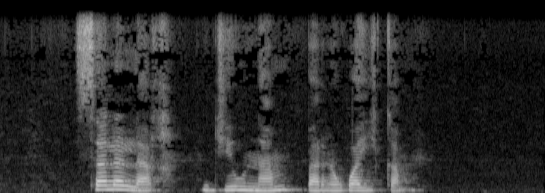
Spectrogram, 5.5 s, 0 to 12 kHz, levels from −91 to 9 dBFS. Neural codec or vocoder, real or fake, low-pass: none; real; 10.8 kHz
